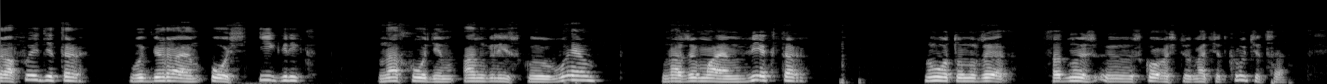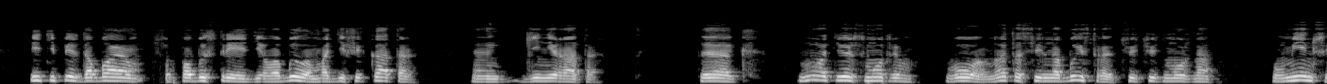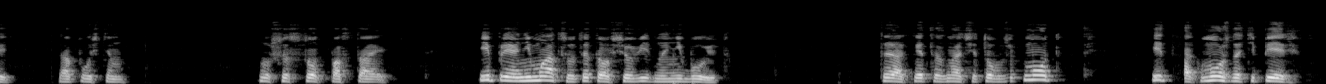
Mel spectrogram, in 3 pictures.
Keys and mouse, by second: 0.0 click, 1.6 click, 16.4 click, 17.4-18.3 drag, 24.3-26.2 drag, 27.1-28.1 drag, 34.9-35.8 drag.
